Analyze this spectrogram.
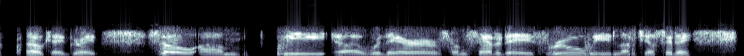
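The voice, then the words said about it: Hoarse, nearly lost voice. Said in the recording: “My voice is almost gone from being at the DNC the last couple of days.”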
